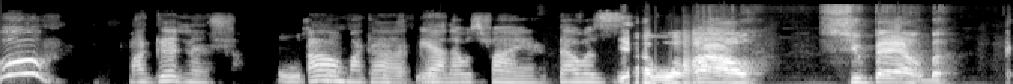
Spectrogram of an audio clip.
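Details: Adult speaker; normal speech.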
